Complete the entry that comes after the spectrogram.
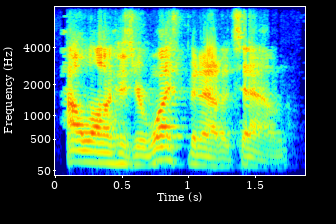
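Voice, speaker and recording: An actor playing a polite, businesslike police detective asking questions in an old radio drama. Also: male voice, mid-range voice, lively intonation, a little fast, fairly bright tone, natural voice. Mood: polite, probing. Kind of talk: 1950s radio acting. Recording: dull old radio recording.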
